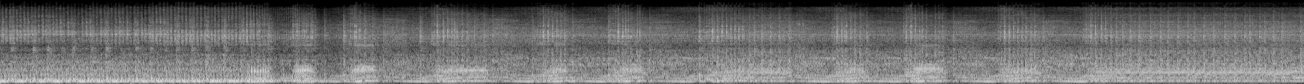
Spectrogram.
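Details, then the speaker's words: Yamaha YL2C 100 Trailmaster two-stroke, premix drained for straight gas, condenser not yet fitted: an uneven, burbling idle with throttle blips, a bit lazy and rich-sounding while cold, starting to clear; the carb still needs readjusting. "Still running a little rich, but of course it's cold. Now what we've got to do is go back through the adjustment here, but I can't do that today, so we'll do that another time."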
